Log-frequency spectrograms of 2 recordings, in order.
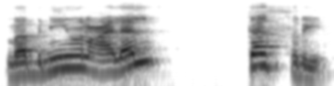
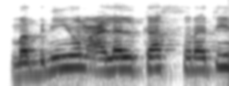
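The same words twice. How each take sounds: First: कसरी said short and clean, without the ता ending, rising on अलल; correct form demo. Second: कसरती said with the extra ती ending as the form to avoid; wrong form demo. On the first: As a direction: give the right form कसरी clearly. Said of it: "इसको कसरी पढ़ेंगे". (सही उच्चारण कसरी, बिना गोल ता के) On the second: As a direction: model the mistake कसरती so students hear it. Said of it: "नहीं बोलेंगे". (ग़लत उच्चारण कसरती का नमूना) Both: Shown as a demonstration.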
